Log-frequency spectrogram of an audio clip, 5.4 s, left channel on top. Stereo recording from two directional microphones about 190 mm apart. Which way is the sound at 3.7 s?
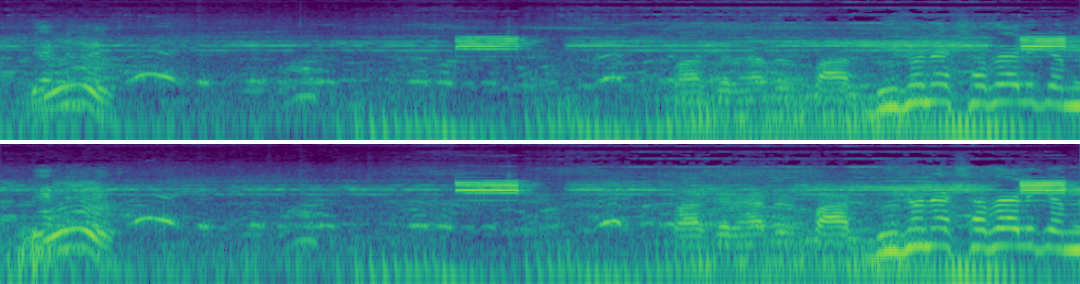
10° right (ahead or behind).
